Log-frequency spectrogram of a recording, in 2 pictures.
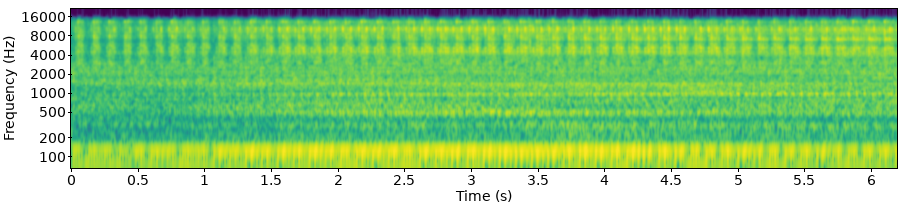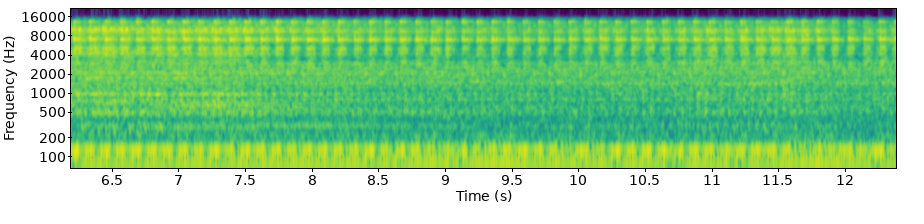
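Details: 1995 Geo Metro at idle: a light, quick ticking at about three per second rides on a steady low idle, pointing to a noisy hydraulic lifter; B-12 fuel injection cleaner added to the engine oil before changing it.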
